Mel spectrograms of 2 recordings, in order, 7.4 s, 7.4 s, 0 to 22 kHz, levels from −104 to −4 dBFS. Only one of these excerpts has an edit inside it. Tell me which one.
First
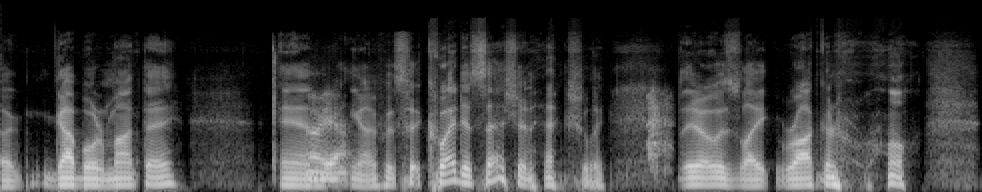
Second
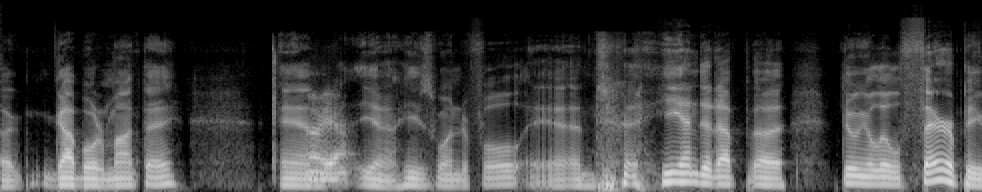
first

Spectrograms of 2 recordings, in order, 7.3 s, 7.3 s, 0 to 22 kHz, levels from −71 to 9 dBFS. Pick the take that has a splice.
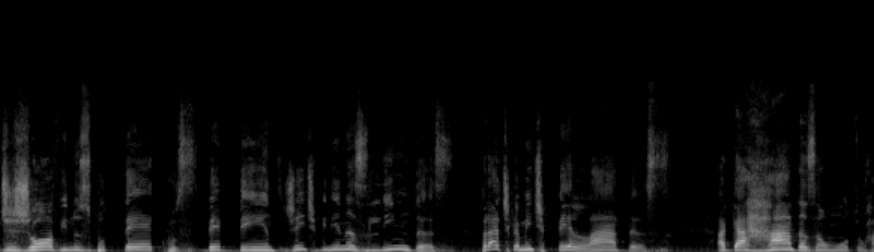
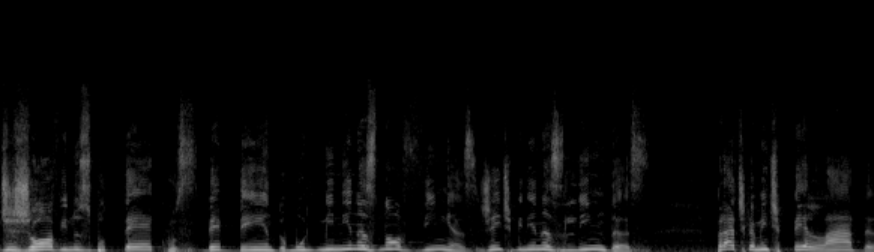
first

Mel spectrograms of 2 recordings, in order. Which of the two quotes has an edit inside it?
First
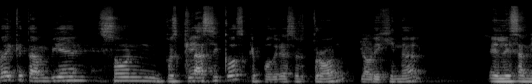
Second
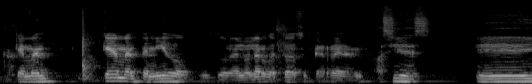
first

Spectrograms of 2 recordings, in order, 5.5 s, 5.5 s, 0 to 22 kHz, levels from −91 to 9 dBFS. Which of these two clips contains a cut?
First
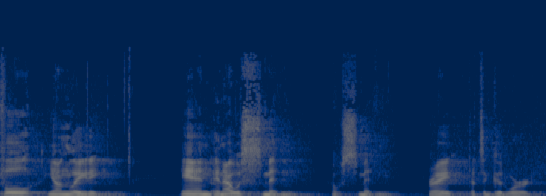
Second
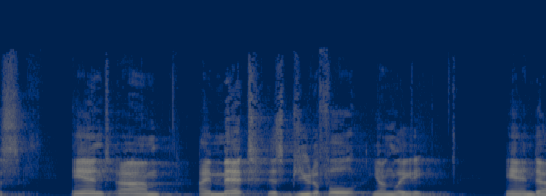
first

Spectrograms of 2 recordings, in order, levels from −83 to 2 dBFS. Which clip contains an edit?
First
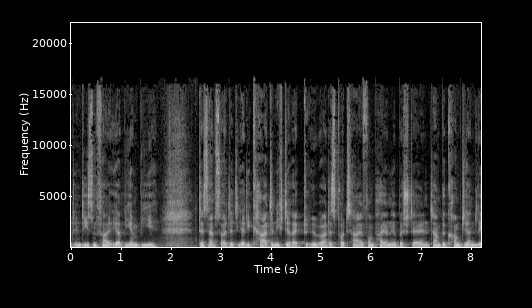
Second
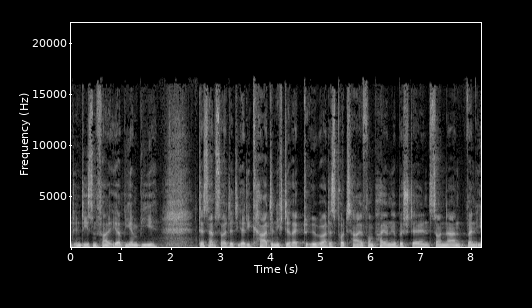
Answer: first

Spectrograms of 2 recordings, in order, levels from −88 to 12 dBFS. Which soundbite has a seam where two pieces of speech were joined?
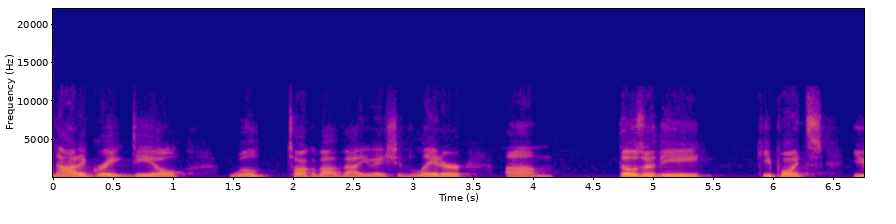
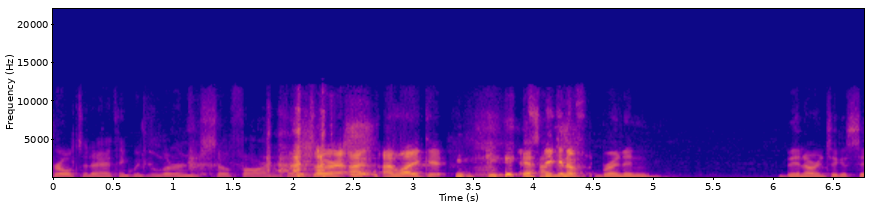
second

